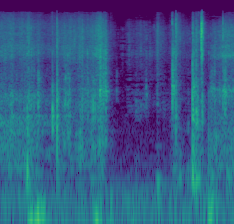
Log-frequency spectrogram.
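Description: Paper packaging crinkling as it is handled, with a few light clicks. It dies away after about a second, and one more click comes near the end.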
